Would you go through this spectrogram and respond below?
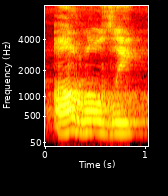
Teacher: را کو پر پڑھنا ہے اور ضاد کو پر پڑھنا ہے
